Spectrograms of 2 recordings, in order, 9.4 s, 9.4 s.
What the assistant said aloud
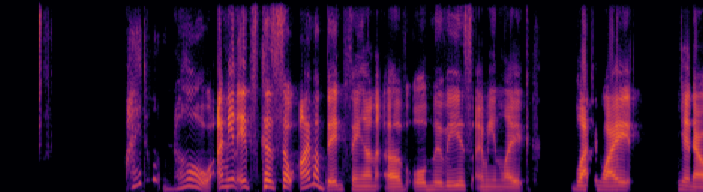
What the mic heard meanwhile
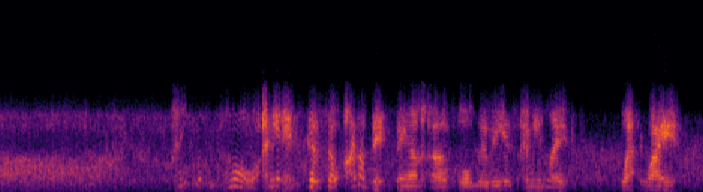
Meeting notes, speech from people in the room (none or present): none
